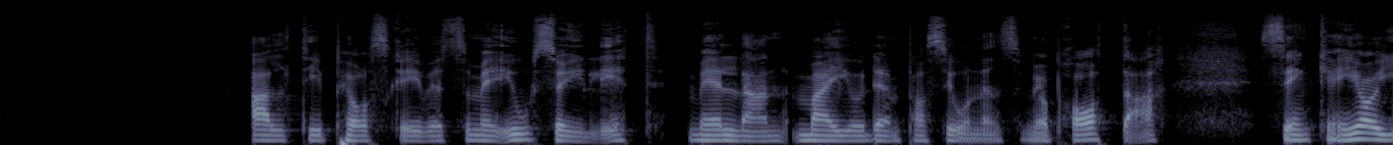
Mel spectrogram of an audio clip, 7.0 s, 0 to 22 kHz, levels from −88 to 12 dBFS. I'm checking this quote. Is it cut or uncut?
uncut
